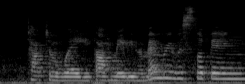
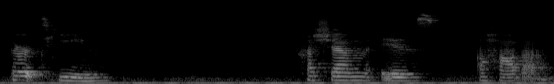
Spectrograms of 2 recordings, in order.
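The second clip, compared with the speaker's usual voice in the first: hushed reading aloud; 5 dB quieter than usual. Acted. Girlfriend reading out what Ahava means, hushed and measured. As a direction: read it softly, letting each phrase settle.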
